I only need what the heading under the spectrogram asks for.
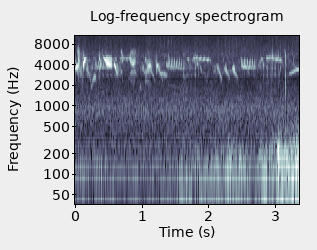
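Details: Skylarks sing over downland meadow on West Hill, about 652 feet up near Devil's Dyke, on a balmy 16 June 2022 with a cooling breeze. A fast, unbroken stream of high chirps, trills and warbles pours out over low wind rumble.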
